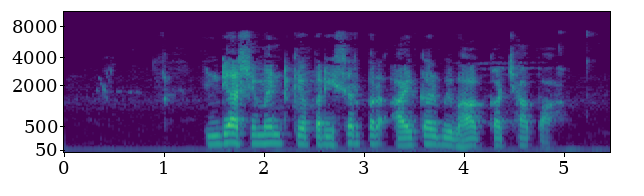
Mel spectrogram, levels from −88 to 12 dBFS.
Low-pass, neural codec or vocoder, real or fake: 7.2 kHz; none; real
